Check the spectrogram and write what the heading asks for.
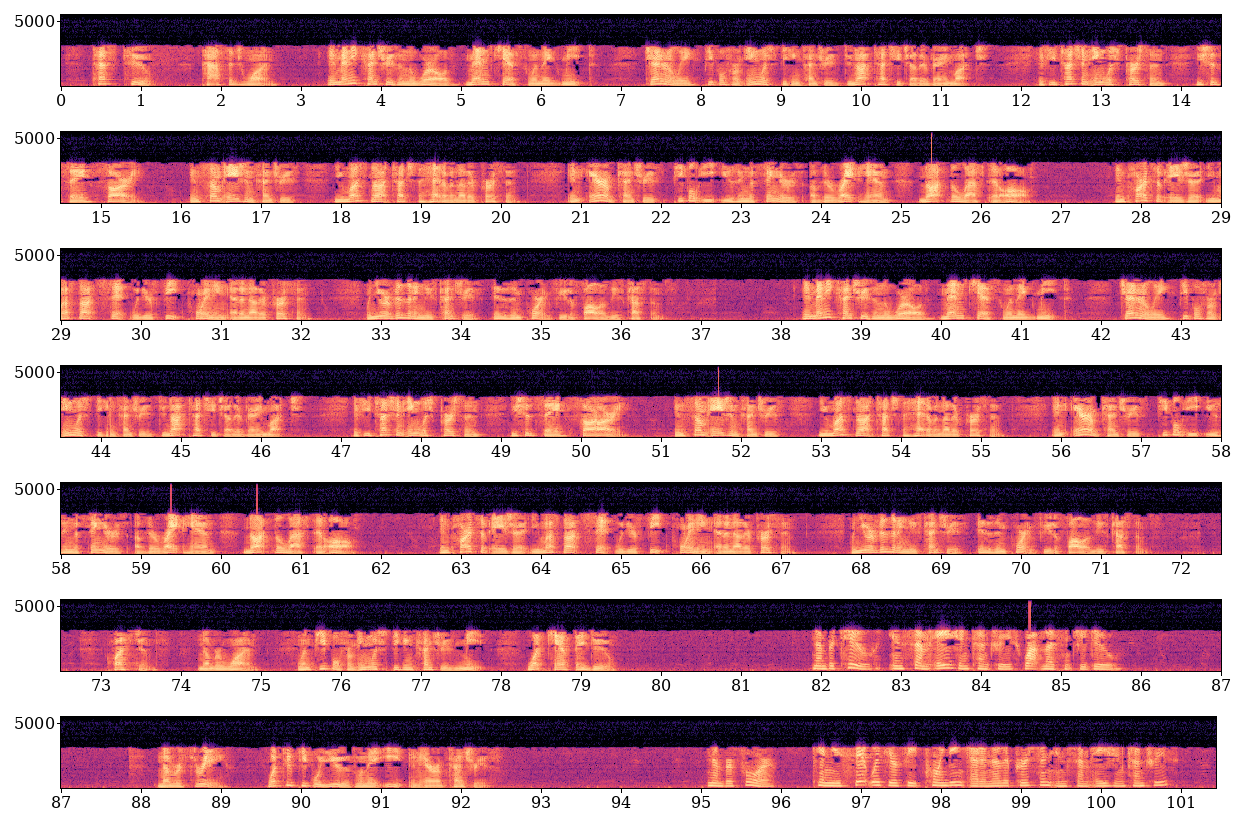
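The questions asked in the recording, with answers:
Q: In some Asian countries, what mustn't you do?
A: Touch the head of another person.

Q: What do people use when they eat in Arab countries?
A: The fingers of their right hand.

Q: Can you sit with your feet pointing at another person in some Asian countries?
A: No, you can't.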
